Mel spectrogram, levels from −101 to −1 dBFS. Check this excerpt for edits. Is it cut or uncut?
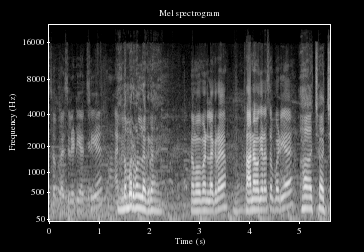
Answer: cut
